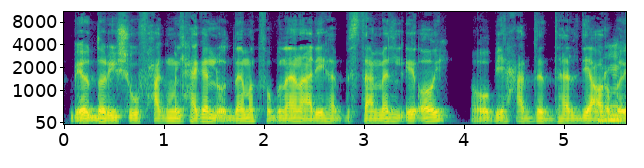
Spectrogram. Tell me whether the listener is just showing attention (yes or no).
yes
